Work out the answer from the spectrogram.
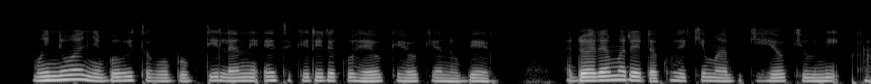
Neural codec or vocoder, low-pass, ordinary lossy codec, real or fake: none; 7.2 kHz; none; real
